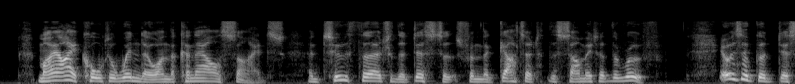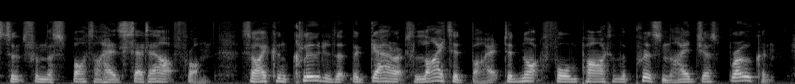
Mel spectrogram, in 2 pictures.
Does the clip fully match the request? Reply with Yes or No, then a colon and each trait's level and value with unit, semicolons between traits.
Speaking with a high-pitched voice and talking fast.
No: low, 135 Hz; fast, 215 wpm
